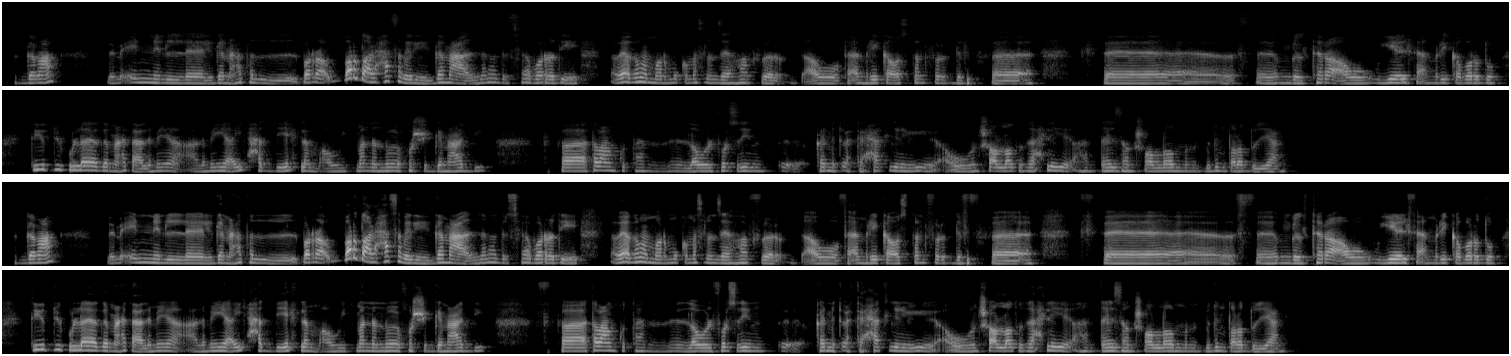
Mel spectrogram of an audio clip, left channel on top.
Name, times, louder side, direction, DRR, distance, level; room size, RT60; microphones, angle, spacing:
voice 1, 0.0-20.3 20.7-27.9, right 3 dB, 60° right, 0.9 m, -32 dB
12.0 x 5.8 x 3.1 m
head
